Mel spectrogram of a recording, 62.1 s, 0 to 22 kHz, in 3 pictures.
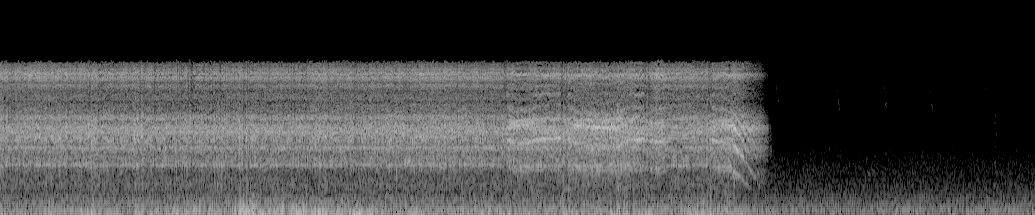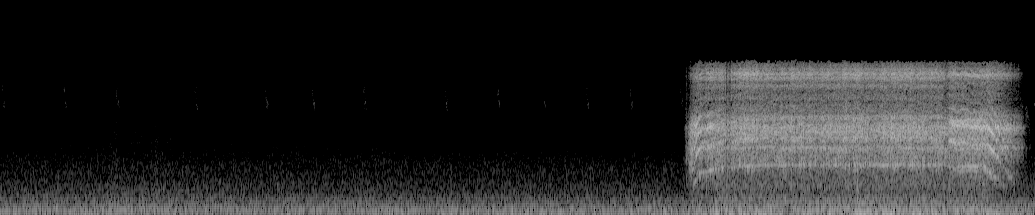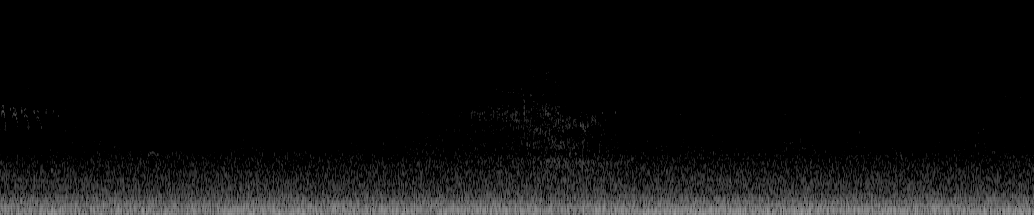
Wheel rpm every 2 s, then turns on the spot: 240, 240, 230, 230, 230, 220, 220, 70, 0, 0, 0, 0, 0, 0, 0, 0, 0, 160, 230, 220, 50, 0, 0, 0, 0, 0, 0, 0, 0, 0, 0.
none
